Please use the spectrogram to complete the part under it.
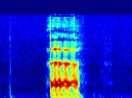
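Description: A short bright electronic tone rings out.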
